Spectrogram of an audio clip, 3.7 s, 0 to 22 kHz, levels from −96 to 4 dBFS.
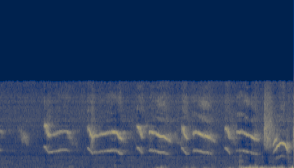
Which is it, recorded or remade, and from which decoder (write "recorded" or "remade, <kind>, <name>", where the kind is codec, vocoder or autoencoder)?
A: remade, autoencoder, DAC-VAE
